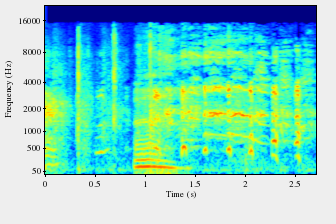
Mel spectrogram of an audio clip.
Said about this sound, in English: Courtesy applause.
